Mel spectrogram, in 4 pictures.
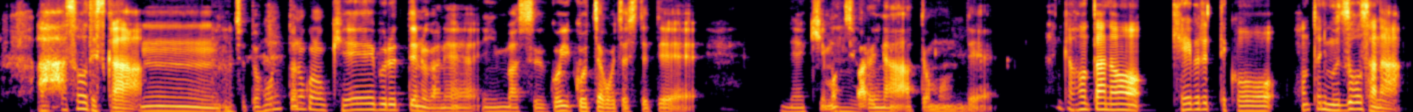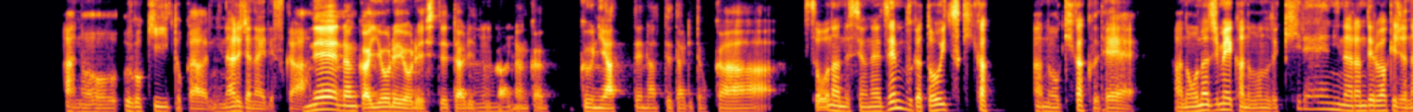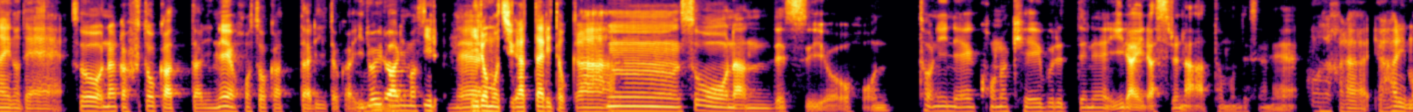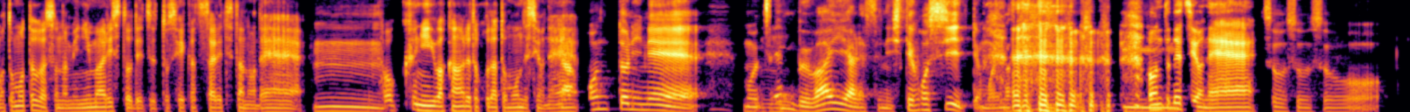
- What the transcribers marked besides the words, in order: laugh; unintelligible speech
- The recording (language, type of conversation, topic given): Japanese, advice, 価値観の変化で今の生活が自分に合わないと感じるのはなぜですか？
